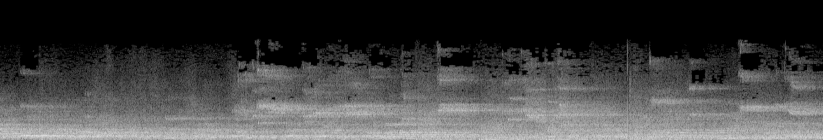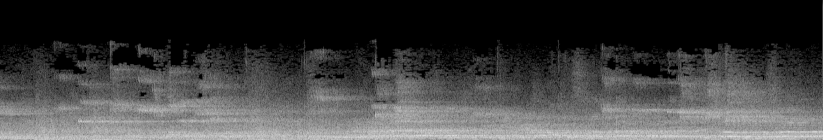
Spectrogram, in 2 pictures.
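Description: Basketballs bouncing on a hardwood gym floor amid the chatter of several players' voices, echoing in a large gymnasium.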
